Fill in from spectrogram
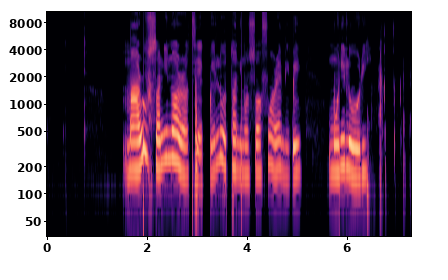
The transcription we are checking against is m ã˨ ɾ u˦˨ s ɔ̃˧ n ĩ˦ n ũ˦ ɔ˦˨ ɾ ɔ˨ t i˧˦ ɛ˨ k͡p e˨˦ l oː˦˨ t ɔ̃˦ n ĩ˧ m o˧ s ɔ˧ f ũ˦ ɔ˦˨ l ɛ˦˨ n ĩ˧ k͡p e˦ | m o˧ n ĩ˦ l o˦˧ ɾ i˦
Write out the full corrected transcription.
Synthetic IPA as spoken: m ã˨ ɾ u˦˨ s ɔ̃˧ n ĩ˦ n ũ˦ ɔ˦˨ ɾ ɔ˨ t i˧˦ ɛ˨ k͡p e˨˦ l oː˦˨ t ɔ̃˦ n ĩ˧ m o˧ s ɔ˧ f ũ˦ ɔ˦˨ ɾ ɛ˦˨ m ĩ˧ k͡p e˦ | m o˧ n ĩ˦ l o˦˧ ɾ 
